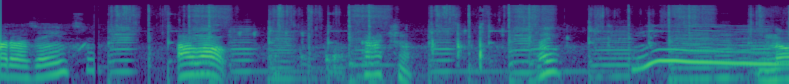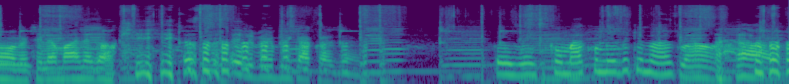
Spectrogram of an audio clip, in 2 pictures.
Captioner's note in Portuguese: risadas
